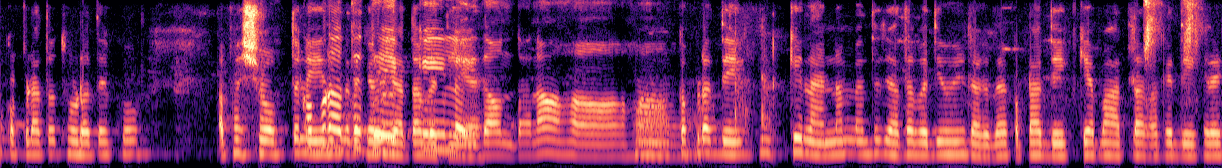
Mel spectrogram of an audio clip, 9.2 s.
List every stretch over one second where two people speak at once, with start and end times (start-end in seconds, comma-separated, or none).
2.3-3.6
